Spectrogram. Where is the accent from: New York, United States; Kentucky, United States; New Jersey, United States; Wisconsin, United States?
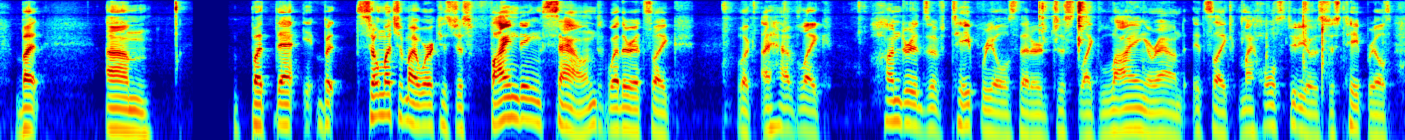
New York, United States; moved away as an adult; now in Montreal, Canada; I grew up in New York, so, um, I moved to Canada when I was eighteen.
